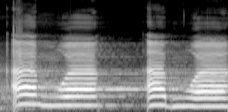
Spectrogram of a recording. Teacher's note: ada mim sukun bertemu dengan wau ini dinamakan dengan izhar syafawi jadi mimnya dibunyikan secara jelas dengan cara ditekan saja tidak perlu ditahan amwa abwa ya Wa dibaca panjang dua harakat karena ada Alif · Wa dibaca panjang dua harakat karena ada Alif sebelumnya harakat fathah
